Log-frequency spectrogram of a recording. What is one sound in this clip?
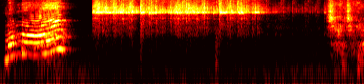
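A tambourine jingles.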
